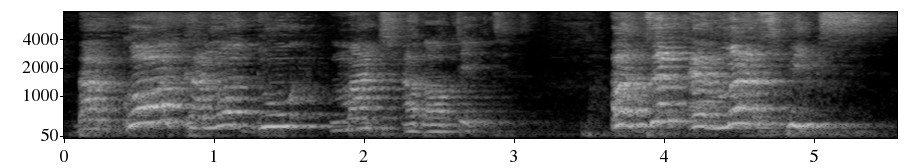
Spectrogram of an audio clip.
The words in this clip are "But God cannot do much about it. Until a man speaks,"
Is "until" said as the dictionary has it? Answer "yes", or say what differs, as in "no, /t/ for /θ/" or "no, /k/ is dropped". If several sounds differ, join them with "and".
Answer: no, /n/ is dropped and /n/ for /l/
